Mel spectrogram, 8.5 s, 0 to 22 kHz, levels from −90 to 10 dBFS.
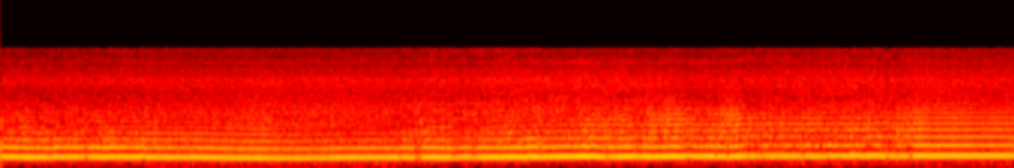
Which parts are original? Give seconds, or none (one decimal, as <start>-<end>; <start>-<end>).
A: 1.2-3.3; 7.6-8.5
